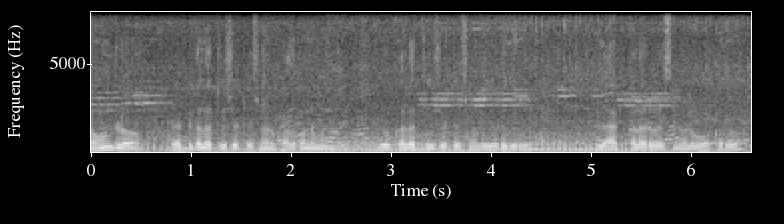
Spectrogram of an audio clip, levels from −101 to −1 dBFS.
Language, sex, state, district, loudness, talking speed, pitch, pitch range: Telugu, male, Andhra Pradesh, Visakhapatnam, -18 LUFS, 170 wpm, 130 Hz, 120-135 Hz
